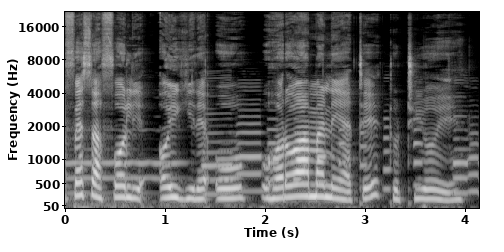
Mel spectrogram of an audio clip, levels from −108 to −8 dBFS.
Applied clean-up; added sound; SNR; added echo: classical method log-MMSE.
